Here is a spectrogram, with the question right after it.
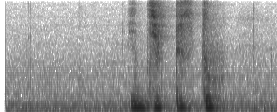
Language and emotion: Russian, angry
